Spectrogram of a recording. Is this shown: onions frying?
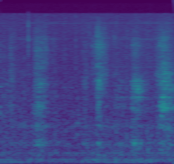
no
